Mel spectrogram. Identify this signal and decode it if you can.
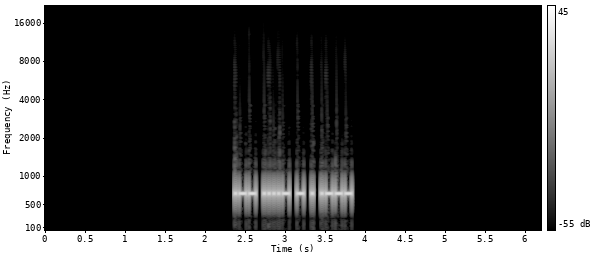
Morse code, heard as a keyed tone, about 40 wpm, 700 Hz. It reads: W4TEJ
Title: USA Call Signs - 5 Characters - Repeated 3x - 40wpm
